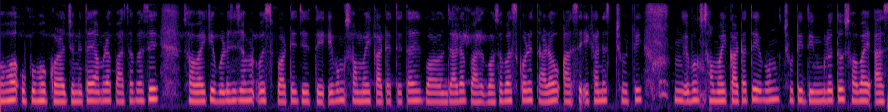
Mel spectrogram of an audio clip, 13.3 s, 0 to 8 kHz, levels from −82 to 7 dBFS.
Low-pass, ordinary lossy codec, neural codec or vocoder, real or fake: 7.2 kHz; none; vocoder, 22.05 kHz, 80 mel bands, Vocos; fake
